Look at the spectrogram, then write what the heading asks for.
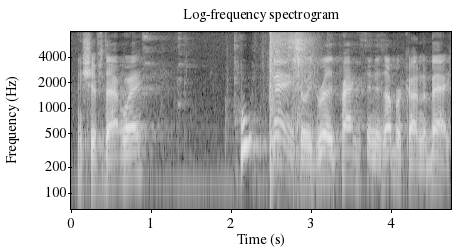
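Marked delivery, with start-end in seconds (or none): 2.1-2.8 high punchy rhythm calls; whoop and bang calls. Shown as a demonstration. Coach vocalizing the combo.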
